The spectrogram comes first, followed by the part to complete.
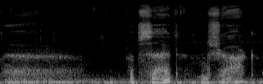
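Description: Sombre, deep-voiced protective adviser. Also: male voice, fairly even intonation, in a whisper. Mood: sombre, careful. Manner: halting, careful, understated. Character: concerned, probing male adviser, sombre and protective. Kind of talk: naturalistic audio drama dialogue.

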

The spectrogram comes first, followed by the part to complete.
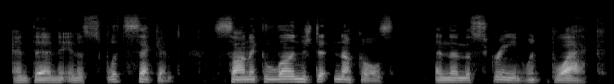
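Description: A man with a fairly low voice works as a podcast host performing a creepy story. His delivery is theatrical and mocking, in a dry, close-sounding recording. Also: darkish tone, dry recording. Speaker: podcast host reading and commenting. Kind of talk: dramatic horror story reading with sarcastic asides.

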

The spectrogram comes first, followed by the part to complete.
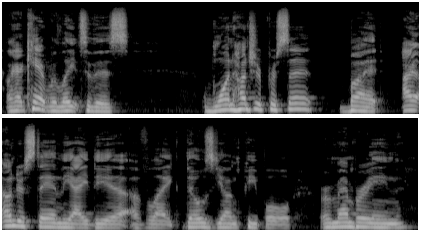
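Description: A man's voice: mid-range voice, unhurried, dark tone. Man asking long, rambling questions. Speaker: interviewer. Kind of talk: conversational interview questions.

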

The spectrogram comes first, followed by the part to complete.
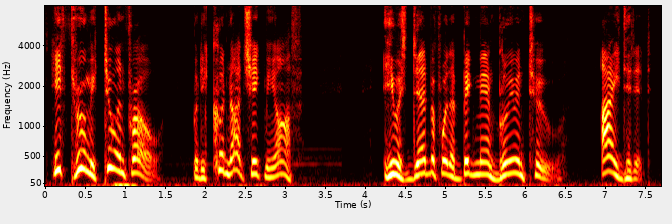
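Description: Storybook mongoose hero, male, acted by a narrator: bold, challenging, exclamatory, with lively swings in pitch. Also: normal speed, dry recording. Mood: boastful, fierce. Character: bold, fierce, taunting young male mongoose fighter.

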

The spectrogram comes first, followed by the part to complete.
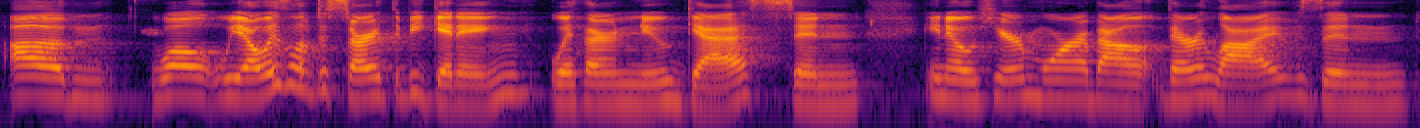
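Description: A woman hosting an interview, giggly and effusive, with quick rushed asides. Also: medium pitch, pushed and bright. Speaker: podcast host.

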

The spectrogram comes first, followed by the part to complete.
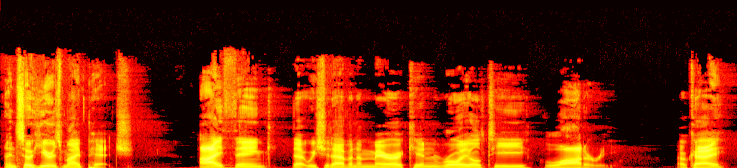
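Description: A man's voice: medium pitch, measured pace, fairly bright tone, smooth, no room sound, clean studio sound. A man co-hosting a comedy podcast, chatting casually and rambling enthusiastically through comic ideas.

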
